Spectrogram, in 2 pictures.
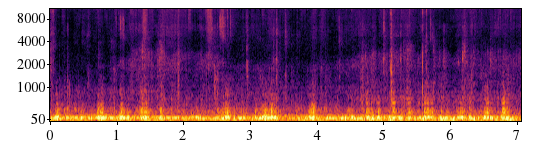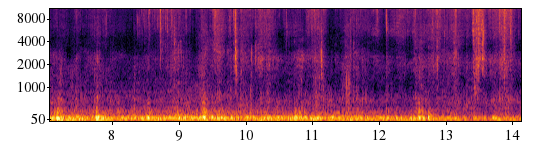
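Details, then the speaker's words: Ford Fusion driving over rough, potholed pavement with loud, irregular "ploc ploc" knocking clunks from the front suspension over road rumble; earlier shops blamed the power steering rack. "beleza galera então é este barulho que tá fazendo no carro muito barulho mesmo né"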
